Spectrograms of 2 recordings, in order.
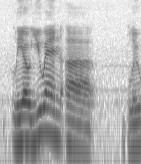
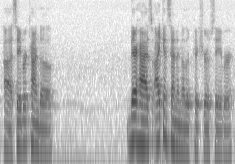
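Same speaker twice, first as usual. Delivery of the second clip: usual speaking voice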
